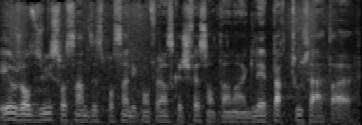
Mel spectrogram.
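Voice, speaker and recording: A man's voice: on the low side, fast talker, gravelly, slight background noise. A man with a Quebec French accent, a motivational speaker telling stories in a casual chat and acting out scenes and quotes. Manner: animated, acts out scenes and quotes.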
